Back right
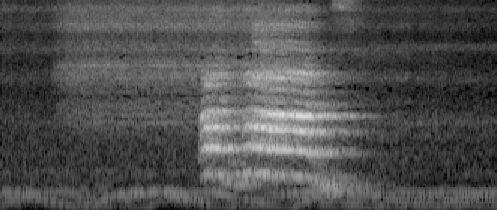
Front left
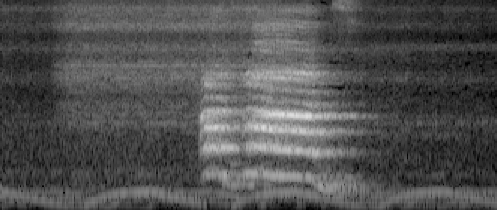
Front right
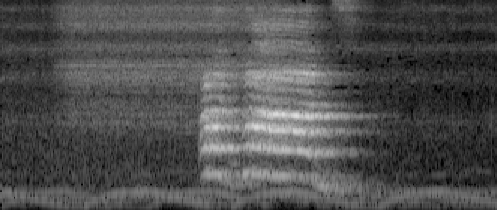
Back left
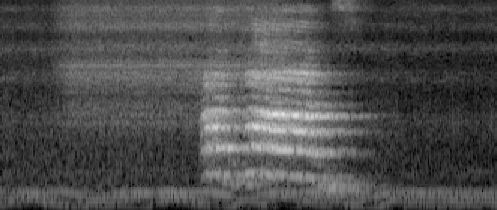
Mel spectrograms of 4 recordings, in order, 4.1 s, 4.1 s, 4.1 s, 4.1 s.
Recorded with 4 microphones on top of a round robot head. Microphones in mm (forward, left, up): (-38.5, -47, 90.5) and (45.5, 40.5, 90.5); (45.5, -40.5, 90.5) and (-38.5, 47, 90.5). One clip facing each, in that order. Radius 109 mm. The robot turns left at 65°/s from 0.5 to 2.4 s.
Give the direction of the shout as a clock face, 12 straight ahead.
2 o'clock.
